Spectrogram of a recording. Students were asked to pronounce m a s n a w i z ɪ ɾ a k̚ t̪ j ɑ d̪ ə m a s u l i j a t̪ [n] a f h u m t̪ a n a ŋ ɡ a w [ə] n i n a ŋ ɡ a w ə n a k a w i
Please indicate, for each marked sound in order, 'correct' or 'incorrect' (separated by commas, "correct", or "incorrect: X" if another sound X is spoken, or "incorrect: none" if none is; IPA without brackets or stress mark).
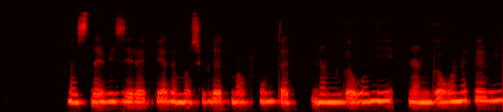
incorrect: m, correct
